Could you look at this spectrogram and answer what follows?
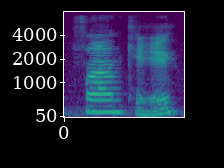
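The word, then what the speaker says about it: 番茄: For example, for the English word tomato, the Yutping is as follows: fan ke. Now, as you can see, you have the tone 1 for the first word, fan, and then tone 2 for the second word, ke.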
